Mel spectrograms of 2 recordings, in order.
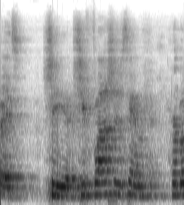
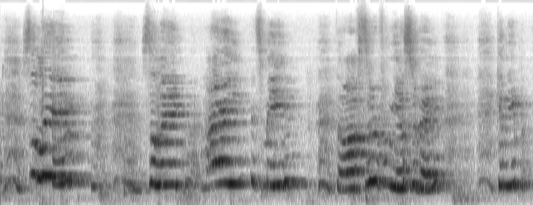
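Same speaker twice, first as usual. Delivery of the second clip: much higher, laughing, hammed-up blubbering; mock weeping. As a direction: plead through fake sobs. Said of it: "He starts weeping".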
